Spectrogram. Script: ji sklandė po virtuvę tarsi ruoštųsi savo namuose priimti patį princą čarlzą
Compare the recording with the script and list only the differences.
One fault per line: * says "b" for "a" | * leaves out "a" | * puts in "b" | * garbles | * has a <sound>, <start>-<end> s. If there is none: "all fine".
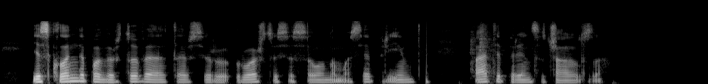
* has a dropout, 4.2-4.3 s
